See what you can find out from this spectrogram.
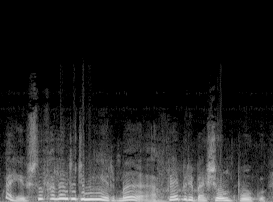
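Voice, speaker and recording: A sweetly deceitful young wife in a Brazilian radio soap. Her voice is soft-edged and husky, swinging widely in pitch with tender, anxious, theatrical emotion. She keeps formal diction and a Brazilian accent. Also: wildly swooping pitch, fast talker, muffled recording. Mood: reassuring, evasive. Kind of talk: old-fashioned Brazilian radio soap acting.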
